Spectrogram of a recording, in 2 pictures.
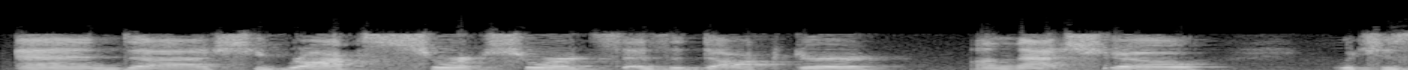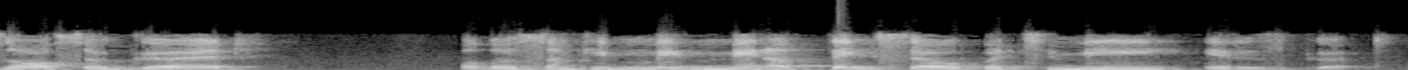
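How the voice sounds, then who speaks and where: A woman with a slightly high voice hosts a loose group chat. She talks in a joking, slangy way. The sound is dull and lo-fi, like a video call. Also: fairly even intonation, unhurried. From Canada. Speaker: host. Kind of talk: casual group chat on a live video hangout.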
